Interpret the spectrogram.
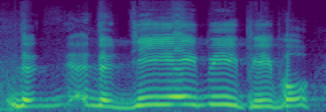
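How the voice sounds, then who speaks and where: An elderly American man in his eighties, an interview guest speaking earnestly and haltingly, often repeating himself. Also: high-pitched, darkish tone. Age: 80s. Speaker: interview guest, army veteran. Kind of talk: personal reminiscence in an interview. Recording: echoey hall with background noise.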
